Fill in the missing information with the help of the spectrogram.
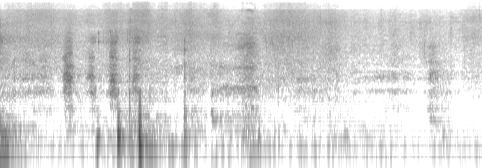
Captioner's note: Eckhart laughing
